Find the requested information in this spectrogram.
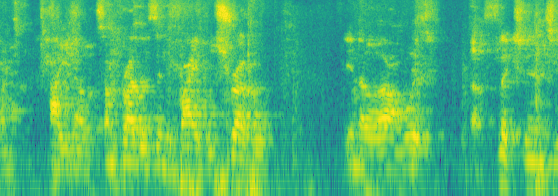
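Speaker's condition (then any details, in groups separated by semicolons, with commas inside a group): No condition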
